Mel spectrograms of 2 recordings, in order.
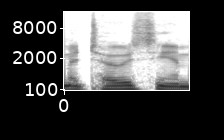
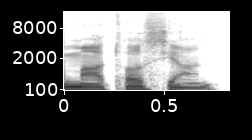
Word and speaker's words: Matosian: He would He doesn't have like like Whitey say My name Mtosian, but it's really Matosian.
